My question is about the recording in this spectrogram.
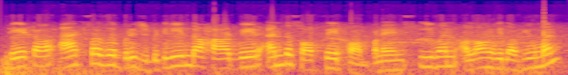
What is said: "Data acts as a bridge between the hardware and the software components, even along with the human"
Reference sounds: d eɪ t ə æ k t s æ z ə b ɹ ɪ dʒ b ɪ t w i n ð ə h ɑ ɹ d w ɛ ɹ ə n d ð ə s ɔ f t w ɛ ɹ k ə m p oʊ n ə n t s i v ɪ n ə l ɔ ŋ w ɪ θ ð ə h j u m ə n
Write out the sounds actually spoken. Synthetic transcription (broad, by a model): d eɪ t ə æ k t s æ z ə b ɹ ɪ dʒ b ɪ t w i n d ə h ɑ ɹ d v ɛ ɹ ə n d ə s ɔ f t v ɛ ɹ k ə m p oʊ n ə n t s i v ɪ n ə l ɔ ŋ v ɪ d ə h j u m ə n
